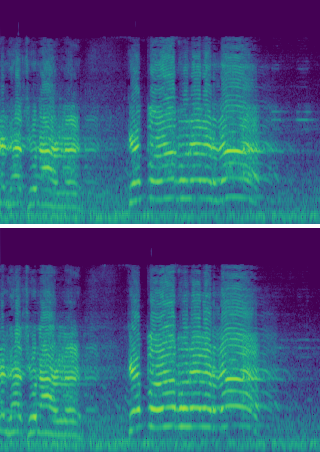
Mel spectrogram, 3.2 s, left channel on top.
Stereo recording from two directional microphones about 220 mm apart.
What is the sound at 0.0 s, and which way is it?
A man's voice, 35° right (ahead or behind).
